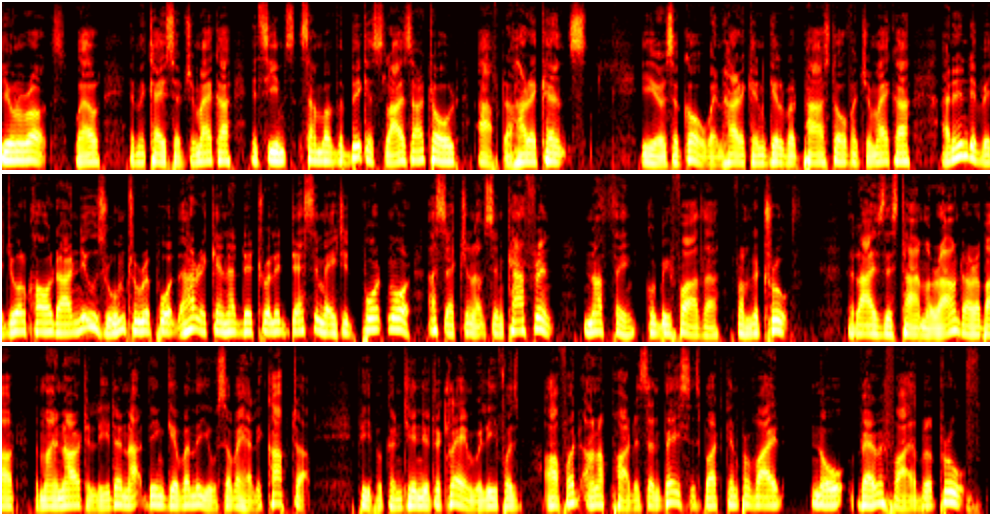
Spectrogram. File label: COMMENTARY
